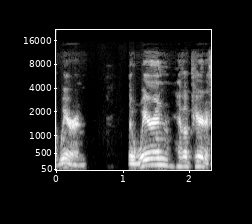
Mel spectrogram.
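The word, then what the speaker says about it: Wirrn: All right, number 2, the Wirren. That's a weird pronouncement of that name, I know, but that's the way they do pronounce it on the show, the Wirren.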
